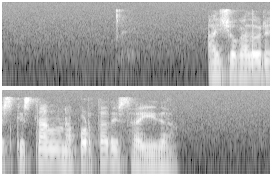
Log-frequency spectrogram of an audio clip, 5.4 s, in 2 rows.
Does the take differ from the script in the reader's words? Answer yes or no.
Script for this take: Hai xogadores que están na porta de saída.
no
